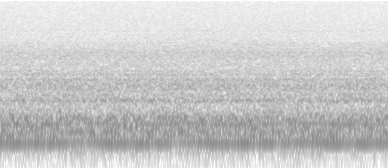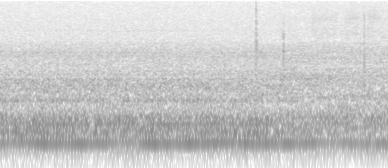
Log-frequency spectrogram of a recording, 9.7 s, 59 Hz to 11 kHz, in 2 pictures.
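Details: BMW E46 320cd diesel at low engine and outside temperature: low, steady idle rumble with slight unevenness in the beat; a rough cold idle, cause not yet pinned down.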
